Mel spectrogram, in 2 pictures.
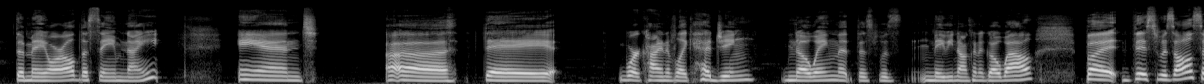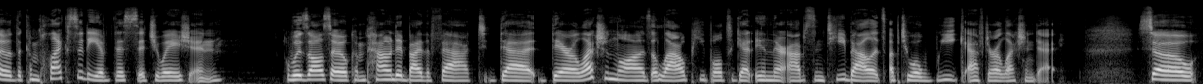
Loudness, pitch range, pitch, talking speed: -17 LUFS, 180-210 Hz, 190 Hz, 145 wpm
